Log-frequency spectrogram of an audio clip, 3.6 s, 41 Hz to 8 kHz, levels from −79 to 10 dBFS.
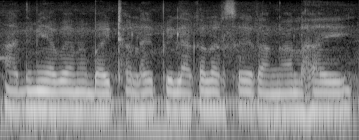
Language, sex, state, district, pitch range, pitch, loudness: Bajjika, male, Bihar, Vaishali, 120-125 Hz, 125 Hz, -14 LUFS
